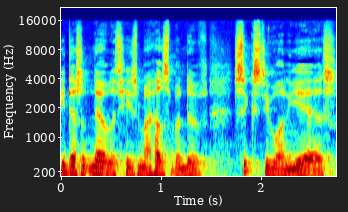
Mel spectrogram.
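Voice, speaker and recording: A woman with a South Yorkshire accent speaks at a very deep, low pitch. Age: 80s+. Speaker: carer for her husband. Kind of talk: testimony.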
